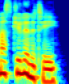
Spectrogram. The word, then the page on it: masculinity: British English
